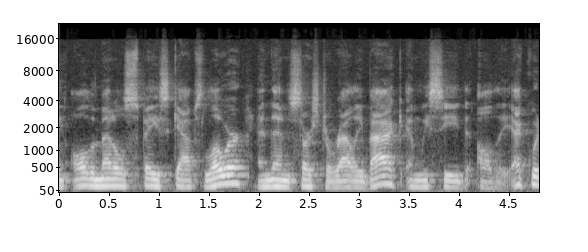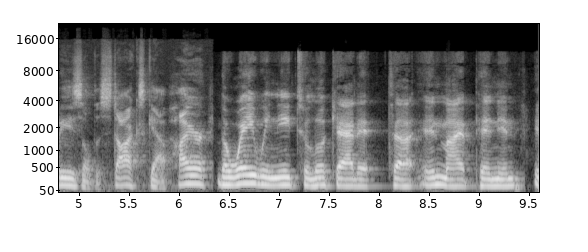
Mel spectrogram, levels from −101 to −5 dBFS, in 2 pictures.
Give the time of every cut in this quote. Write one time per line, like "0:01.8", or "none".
0:01.9
0:06.3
